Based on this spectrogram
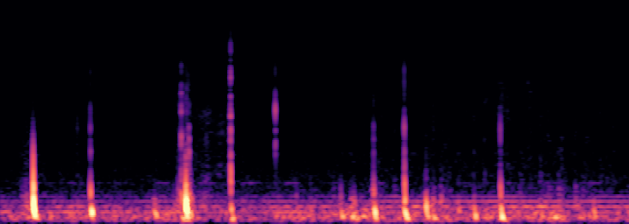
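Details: Hunter ceiling fan in a home office, running slow: low hum with uneven soft thumps every second or two; throbbing hum, cause unclear.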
